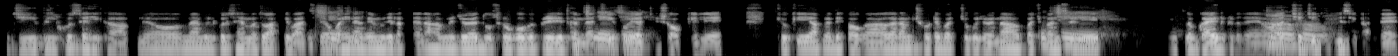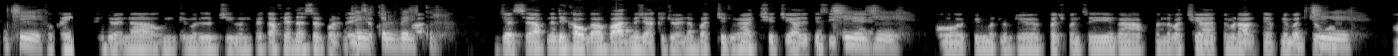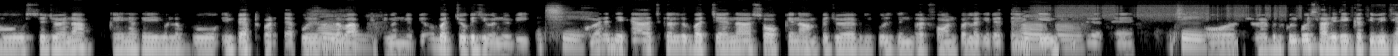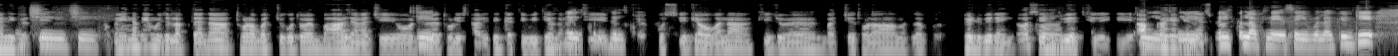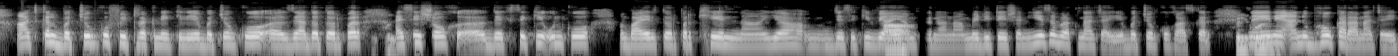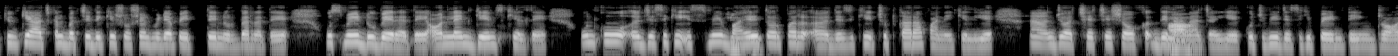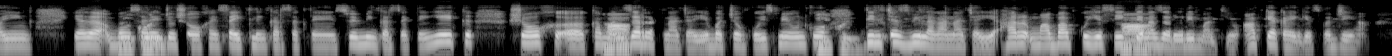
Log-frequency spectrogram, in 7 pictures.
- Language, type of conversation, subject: Hindi, unstructured, आपका पसंदीदा शौक क्या है और आप उसे क्यों पसंद करते हैं?
- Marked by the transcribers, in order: static; other background noise; in English: "गाइड"; distorted speech; tapping; in English: "इम्पैक्ट"; in English: "गेम"; in English: "फिट"; in English: "फिट"; in English: "मेडिटेशन"; in English: "सोशल मीडिया"; in English: "ऑनलाइन गेम्स"; in English: "पेंटिंग, ड्रॉइंग"; in English: "साइकिलिंग"; in English: "स्विमिंग"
